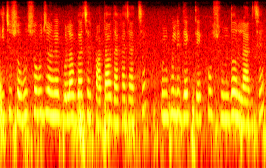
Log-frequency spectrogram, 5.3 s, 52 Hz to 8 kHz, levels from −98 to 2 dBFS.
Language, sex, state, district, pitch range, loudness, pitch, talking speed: Bengali, female, West Bengal, Paschim Medinipur, 220-250 Hz, -17 LUFS, 235 Hz, 170 wpm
